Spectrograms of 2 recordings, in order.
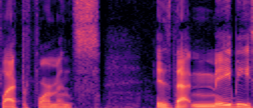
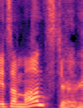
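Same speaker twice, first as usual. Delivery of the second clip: shrill, very high, very loud shout; 11 semitones higher, 9 dB louder than usual. Retelling a Muppet scene from the show: imitating a yell. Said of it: "He yells".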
